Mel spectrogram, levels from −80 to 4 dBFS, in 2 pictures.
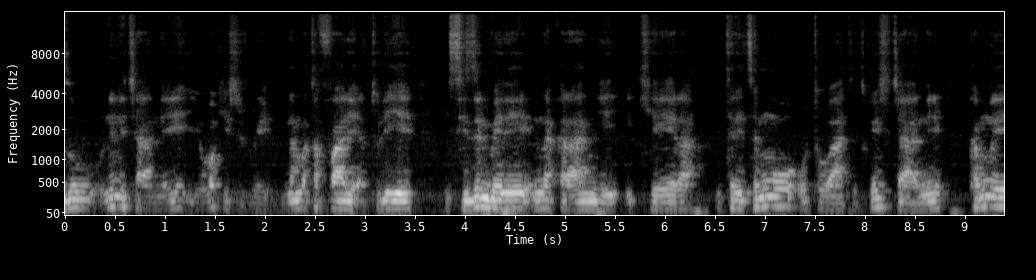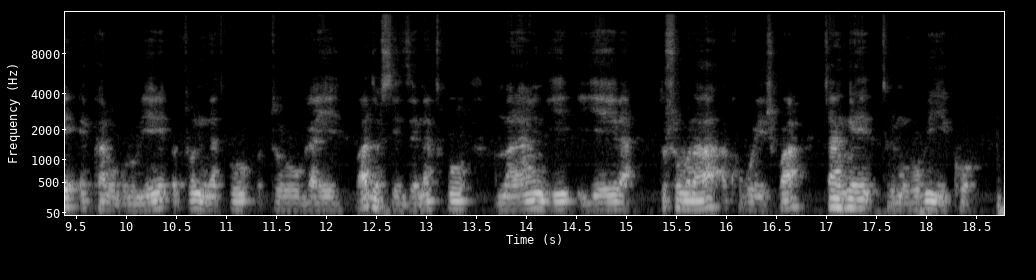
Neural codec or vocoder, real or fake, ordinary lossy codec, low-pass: none; real; Opus, 32 kbps; 14.4 kHz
